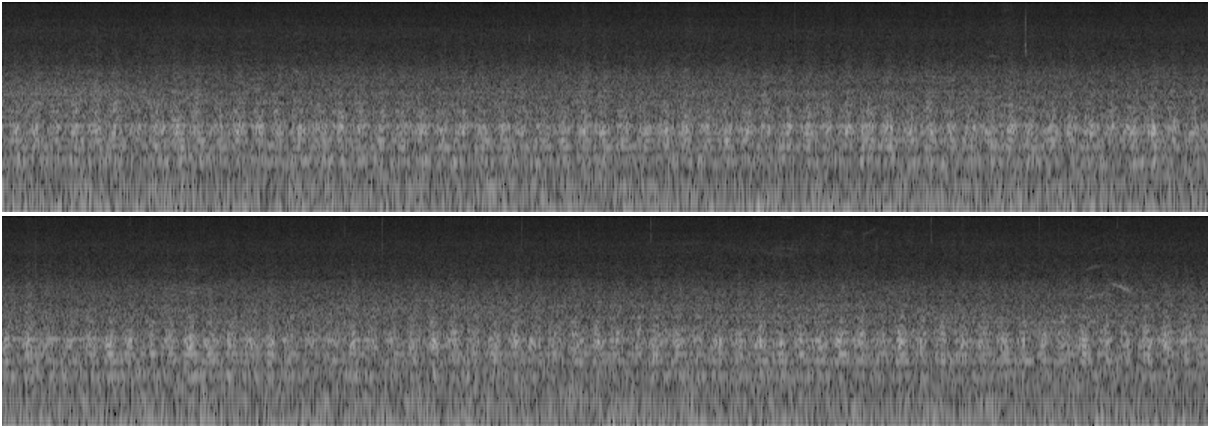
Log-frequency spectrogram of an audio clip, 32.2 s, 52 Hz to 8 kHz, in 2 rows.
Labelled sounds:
5.0	10.0	vessel noise, 0 to 8.0 kHz
22.5	28.5	killer whale, southern resident, whistle, 1.5 to 8.0 kHz
30.5	31.2	killer whale, southern resident, J pod, call S06, 0.71 to 5.4 kHz

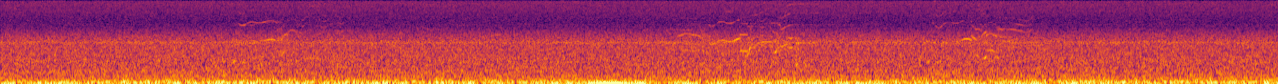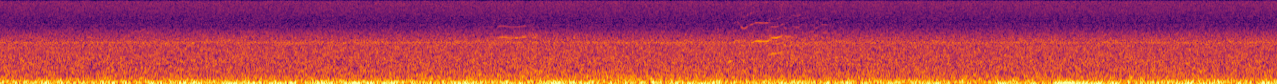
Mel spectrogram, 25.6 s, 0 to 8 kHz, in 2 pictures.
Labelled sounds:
1.8	3.8	killer whale, offshore, 1.9 to 4.1 kHz
6.0	8.5	killer whale, offshore, 1.4 to 4.2 kHz
9.2	11.5	killer whale, offshore, 0.96 to 3.7 kHz
17.2	18.5	killer whale, offshore, 1.4 to 3.8 kHz
20.2	21.2	killer whale, offshore, 1.2 to 4.2 kHz

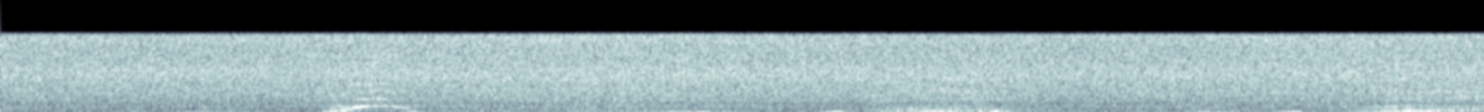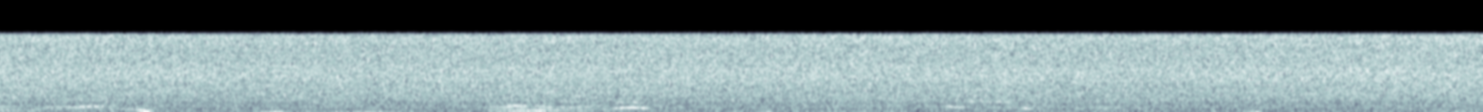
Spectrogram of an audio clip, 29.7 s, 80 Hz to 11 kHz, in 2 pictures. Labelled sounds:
3.5	3.9	humpback whale, 1.3 to 1.5 kHz

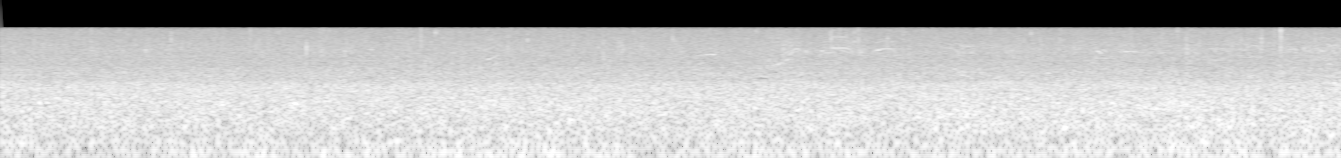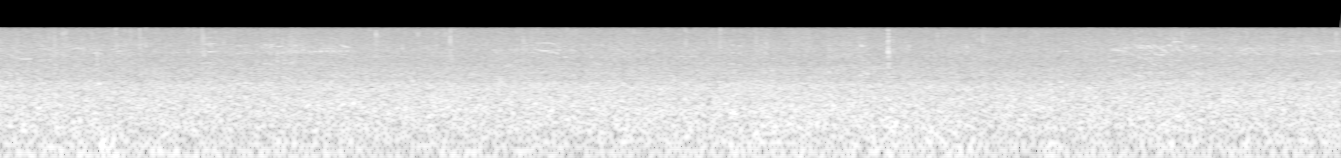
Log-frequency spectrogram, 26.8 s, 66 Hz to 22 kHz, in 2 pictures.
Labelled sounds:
18.8	19.0	Pacific white-sided dolphin, 3.0 to 3.6 kHz
24.7	25.1	Pacific white-sided dolphin, 3.7 to 4.2 kHz

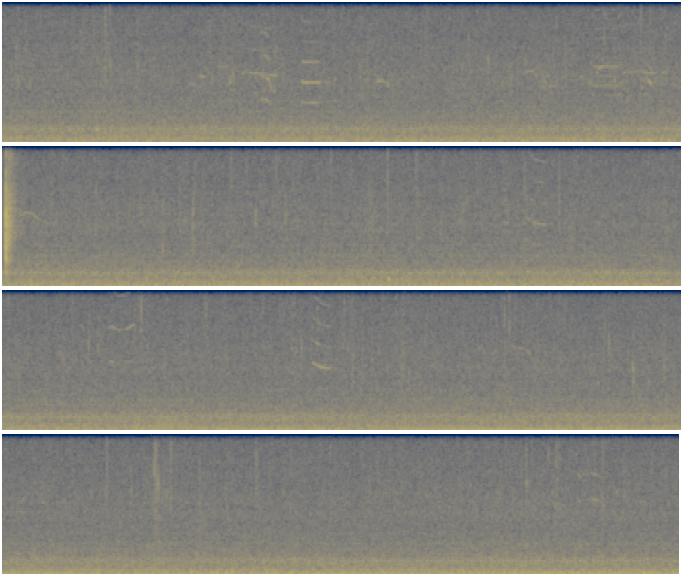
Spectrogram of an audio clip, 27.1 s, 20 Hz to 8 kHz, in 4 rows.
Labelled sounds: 2.4	2.8	Pacific white-sided dolphin, 3.8 to 4.0 kHz
5.9	6.6	Pacific white-sided dolphin, 3.9 to 4.4 kHz
12.0	12.3	Pacific white-sided dolphin, 3.5 to 4.0 kHz
14.6	14.9	Pacific white-sided dolphin, 5.7 to 8.0 kHz
16.7	16.9	Pacific white-sided dolphin, 3.5 to 3.9 kHz

